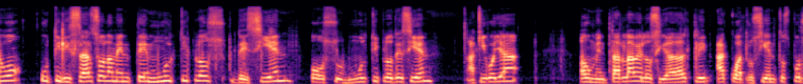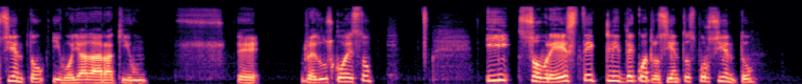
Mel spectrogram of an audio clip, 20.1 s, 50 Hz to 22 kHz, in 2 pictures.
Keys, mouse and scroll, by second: 0.0 click, 2.0 Left, 2.2 Left, 2.4 Left, 2.5 Left, 2.8 Left, 3.0 Left, 5.4 Delete, 6.6 4, 7.4 Return, 10.3 click, 10.8-13.8 drag, 15.7 click, 16.1 click, 17.4 click.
